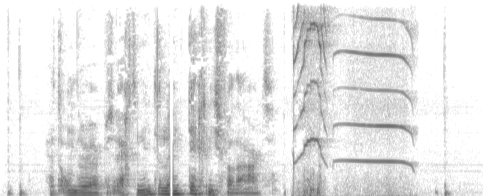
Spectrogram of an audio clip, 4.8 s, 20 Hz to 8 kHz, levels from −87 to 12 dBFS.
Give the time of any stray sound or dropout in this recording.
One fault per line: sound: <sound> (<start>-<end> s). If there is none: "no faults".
sound: dropout (1.7-1.7 s)
sound: squeak (2.9-4.2 s)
